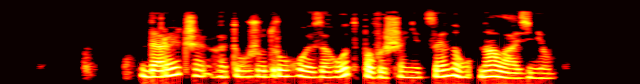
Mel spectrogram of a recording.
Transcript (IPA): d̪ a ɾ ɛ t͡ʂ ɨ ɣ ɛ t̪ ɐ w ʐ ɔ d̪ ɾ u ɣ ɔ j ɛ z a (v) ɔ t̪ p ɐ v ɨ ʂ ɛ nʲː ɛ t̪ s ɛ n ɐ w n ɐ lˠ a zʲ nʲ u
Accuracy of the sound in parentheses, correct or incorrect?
incorrect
